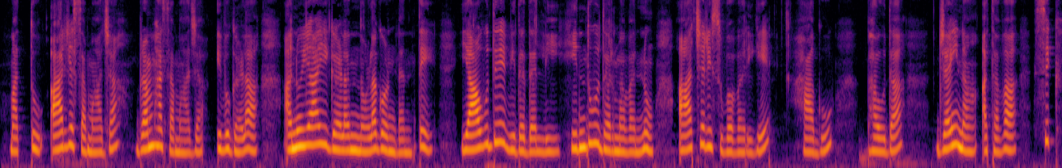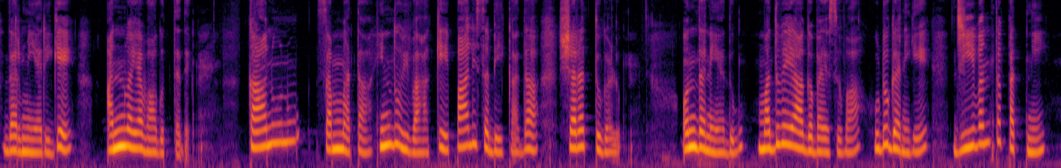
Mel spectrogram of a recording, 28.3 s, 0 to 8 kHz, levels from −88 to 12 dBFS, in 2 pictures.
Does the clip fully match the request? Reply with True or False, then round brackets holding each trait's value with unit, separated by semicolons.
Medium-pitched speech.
False (230 Hz)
